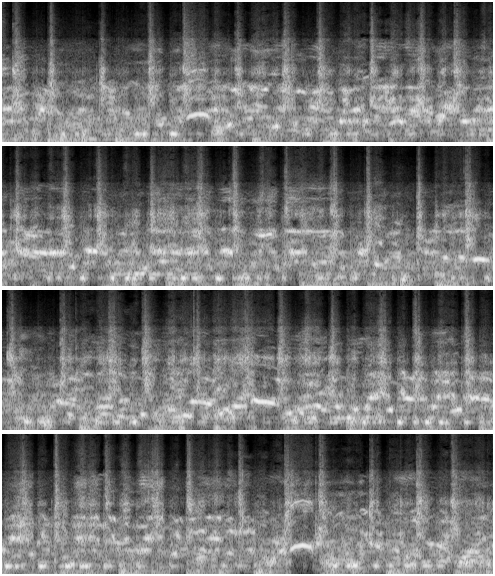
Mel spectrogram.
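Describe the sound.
A large audience claps steadily while many voices pray aloud at once, a loud, continuous wall of overlapping speech and rhythmic hand claps.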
